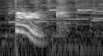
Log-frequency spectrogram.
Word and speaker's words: book: Book. Lol. Hashtag weirdo. That's how everyone spoke where I was brought up. You cook in an oven, and you hang a coat on a hook.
